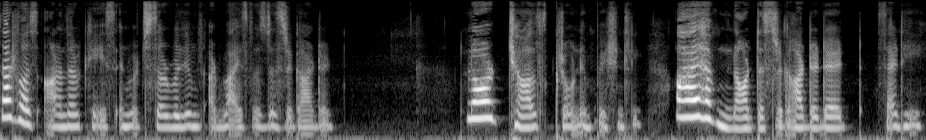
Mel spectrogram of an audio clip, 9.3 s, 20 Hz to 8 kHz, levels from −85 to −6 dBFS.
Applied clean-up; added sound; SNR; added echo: none; none; none; none.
